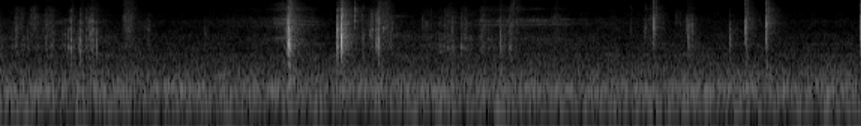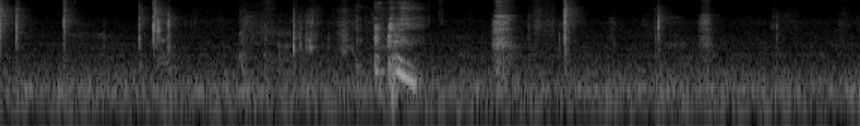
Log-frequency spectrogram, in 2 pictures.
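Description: Scattered light clicks and taps of metallic oil pastel sticks being handled in their plastic tray and worked onto paper, with a short falling squeak about six seconds in.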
